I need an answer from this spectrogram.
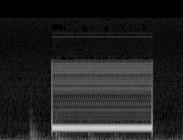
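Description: A single steady telephone ringing tone sounds during an outgoing call. It is one loud, even electronic beep lasting about a second, with faint low background noise before and after.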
